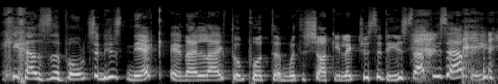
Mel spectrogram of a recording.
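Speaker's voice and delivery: put-on gleeful mad scientist, German accent; German accent building to a laugh. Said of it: "give us a good German accent".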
